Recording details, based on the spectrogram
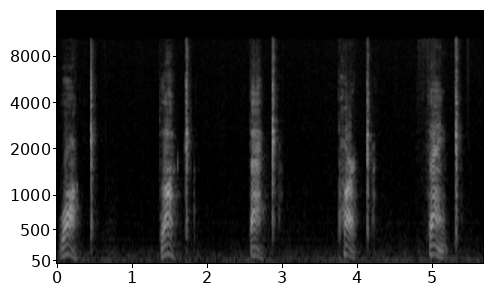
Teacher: The unvoiced tongue back plosive consonant. With the tongue in the G position, let the tongue spring away in the soft, unvoiced click of the K drum beat. Feel a crisp tap and a pulsation in the back of the tongue.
